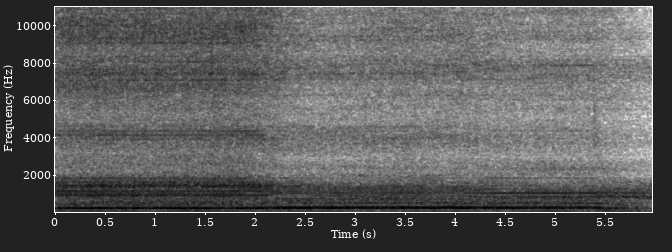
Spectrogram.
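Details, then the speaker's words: Torpedo heater (Century/ProTemp) running with its cover off, pump pressure reading high against the 3 psi spec: blower and pump hum steadily with an even whine, but no burner roar builds. It fails to ignite. "but it did not ignite Let's uh see what else could be possibly wrong"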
